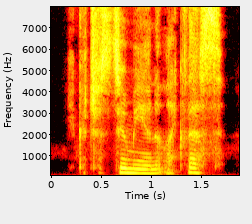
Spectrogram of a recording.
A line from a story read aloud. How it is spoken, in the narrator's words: Sam whispers in a rush, breathing so hard and loud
